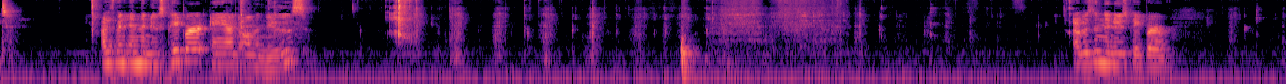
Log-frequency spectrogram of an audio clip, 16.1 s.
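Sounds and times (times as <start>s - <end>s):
crunching and chewing snack: 4.2s - 9.0s, 10.0s - 13.4s, 14.7s - 16.0s.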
